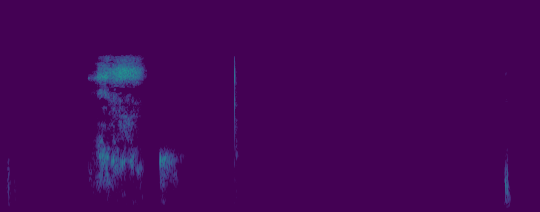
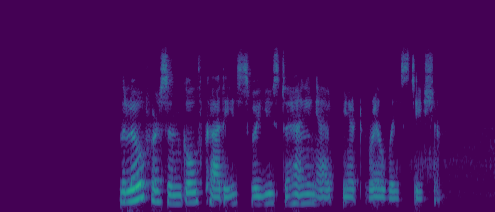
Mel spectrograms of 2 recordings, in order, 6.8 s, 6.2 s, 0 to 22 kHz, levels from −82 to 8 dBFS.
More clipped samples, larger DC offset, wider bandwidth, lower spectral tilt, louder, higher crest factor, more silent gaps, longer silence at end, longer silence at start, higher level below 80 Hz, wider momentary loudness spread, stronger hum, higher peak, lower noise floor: neither; neither; second, 7.6 kHz vs 9 kHz; second, 5 dB/octave vs -3 dB/octave; first, -34 LUFS vs -40 LUFS; about the same, 26 dB vs 22 dB; neither; second, 0.4 s vs 0.7 s; second, 1.15 s vs 1.5 s; about the same, under -90 dBFS vs -86 dBFS; first, 22 LU vs 13 LU; neither; about the same, -20 dBFS vs -20 dBFS; second, -86 dBFS vs under -90 dBFS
